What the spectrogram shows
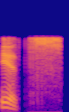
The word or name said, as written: its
